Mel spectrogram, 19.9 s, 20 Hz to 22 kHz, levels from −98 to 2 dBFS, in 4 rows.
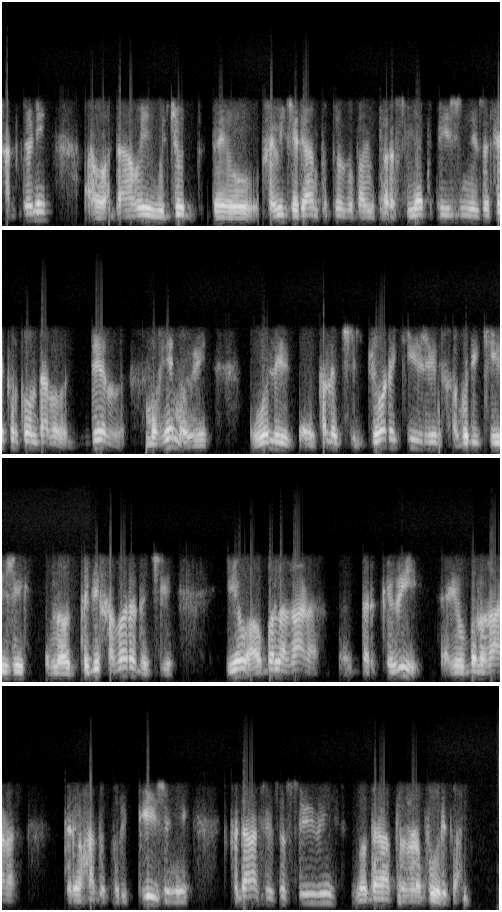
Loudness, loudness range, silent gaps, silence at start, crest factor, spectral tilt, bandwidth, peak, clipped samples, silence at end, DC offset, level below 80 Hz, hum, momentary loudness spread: -22 LUFS; 3 LU; none; 0 s; 16 dB; -7.5 dB/octave; 4.9 kHz; -6 dBFS; under 0.1%; 0.3 s; under 0.1%; -70 dBFS; none; 10 LU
